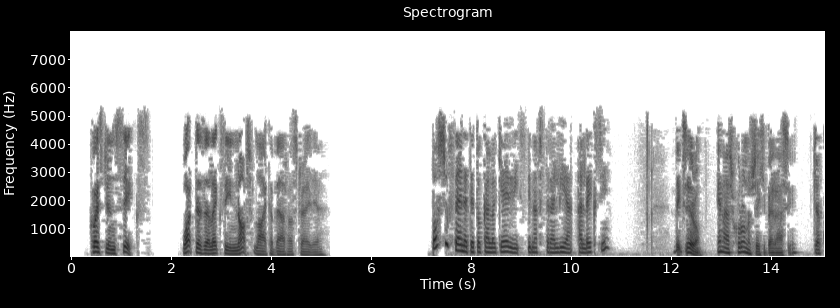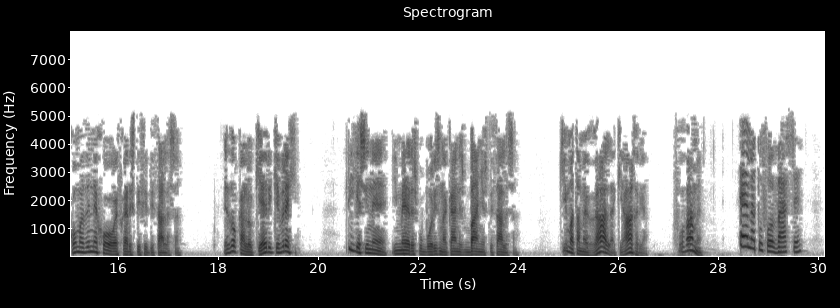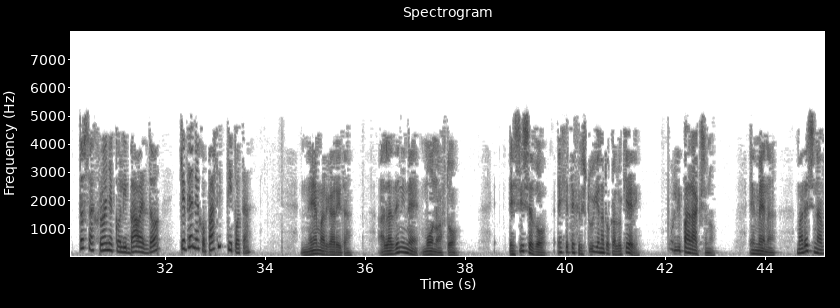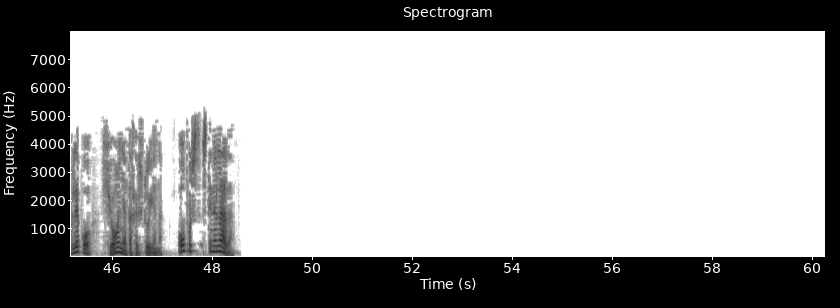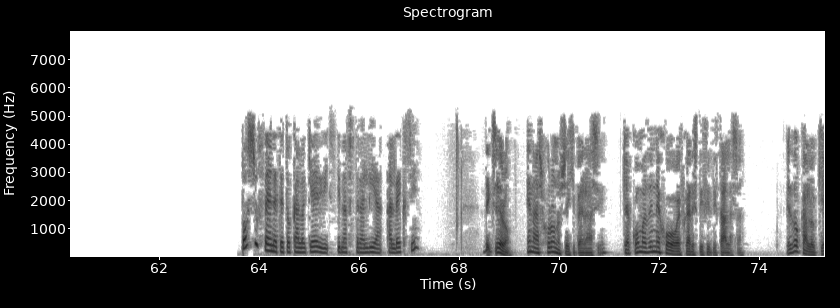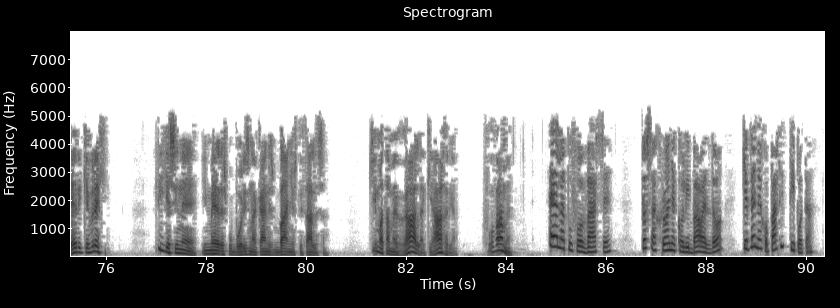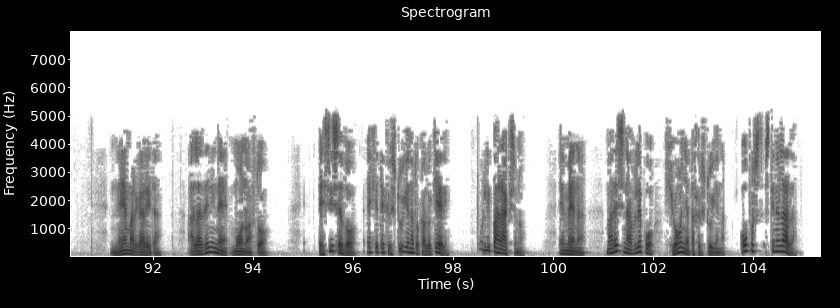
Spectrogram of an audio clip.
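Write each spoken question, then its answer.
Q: What does Alexei not like about Australia?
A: It rains in summer, there are few days for swimming, the waves are big and wild, and Christmas is in summer without snow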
